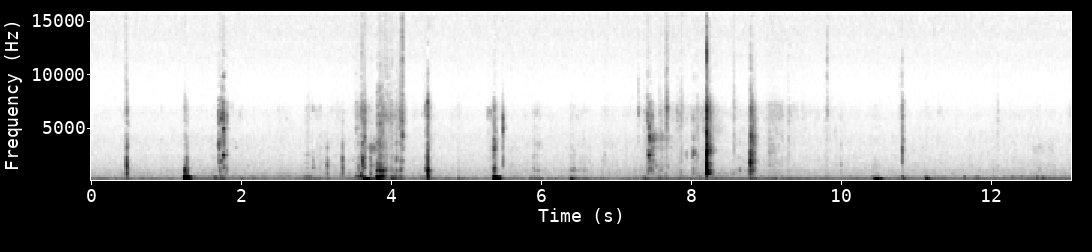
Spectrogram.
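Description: Scattered light clicks and taps of hand work: a hot glue gun being worked along the edge of a plastic MP3 player module panel set into a fibreboard box, and fingers pressing the panel in. The sounds are faint and sparse, with a small cluster about four seconds in.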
